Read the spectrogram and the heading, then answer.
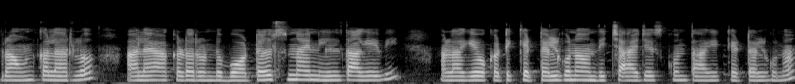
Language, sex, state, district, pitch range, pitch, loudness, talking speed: Telugu, female, Andhra Pradesh, Chittoor, 190-205 Hz, 195 Hz, -16 LUFS, 150 wpm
